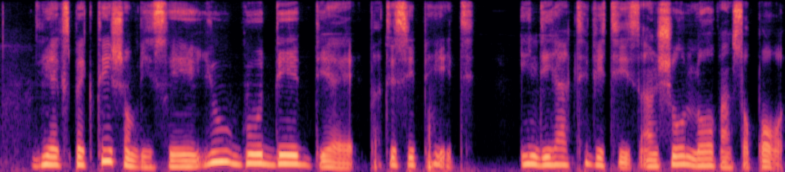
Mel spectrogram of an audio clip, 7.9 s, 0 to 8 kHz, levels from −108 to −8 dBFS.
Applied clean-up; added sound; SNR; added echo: neural mask model DeepFilterNet 3.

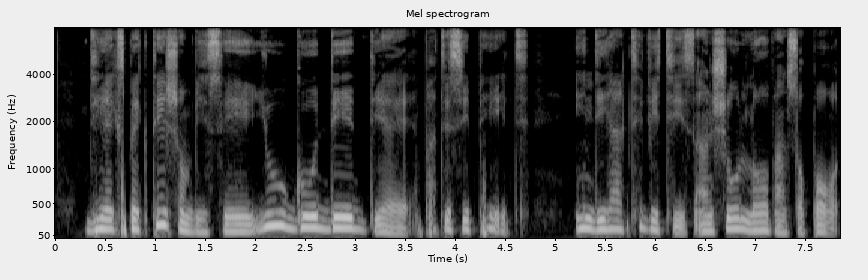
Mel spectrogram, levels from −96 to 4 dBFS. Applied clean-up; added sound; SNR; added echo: none; none; none; none.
